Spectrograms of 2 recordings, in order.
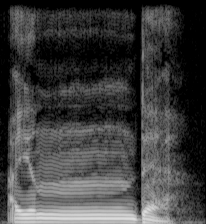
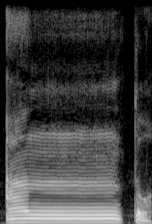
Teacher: samarnya lebih dominan daripada dengungnya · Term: ikhfa a'la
